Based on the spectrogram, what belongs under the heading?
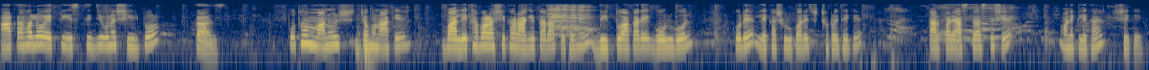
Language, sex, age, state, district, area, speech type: Bengali, female, 45-60, West Bengal, Darjeeling, urban, spontaneous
